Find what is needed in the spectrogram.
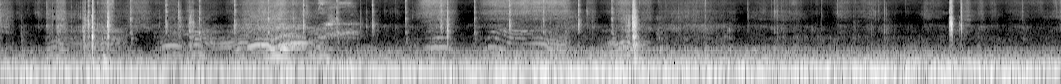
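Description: Car interior while driving: a steady low rumble of engine and tyres on the road, growing a little louder from about halfway through as the car gathers speed. A few sharp clicks are heard along the way.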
